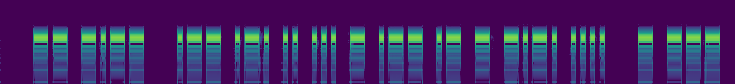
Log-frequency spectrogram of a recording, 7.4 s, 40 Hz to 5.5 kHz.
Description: Morse code, heard as a keyed tone, about 25 wpm, 600 Hz. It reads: MY WRISTWATCH TO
